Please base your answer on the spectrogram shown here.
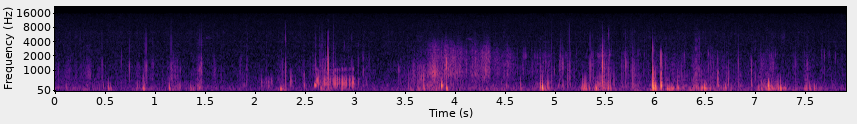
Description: So here my stomach is digesting chicken and milk.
